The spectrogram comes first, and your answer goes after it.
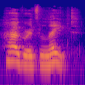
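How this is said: It is said in a put-on Dumbledore voice.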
